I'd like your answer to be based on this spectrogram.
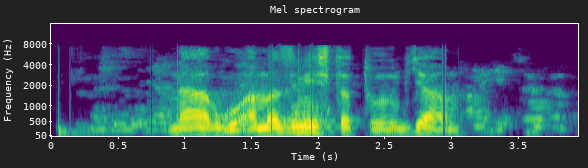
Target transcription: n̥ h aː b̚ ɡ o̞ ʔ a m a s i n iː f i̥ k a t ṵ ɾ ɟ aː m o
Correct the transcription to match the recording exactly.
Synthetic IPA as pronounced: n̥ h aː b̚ ɡ o̞ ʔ a m a z i m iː s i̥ t a t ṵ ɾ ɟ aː m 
